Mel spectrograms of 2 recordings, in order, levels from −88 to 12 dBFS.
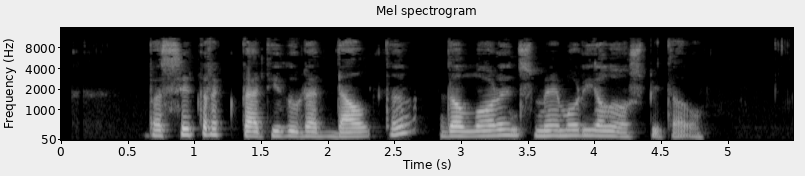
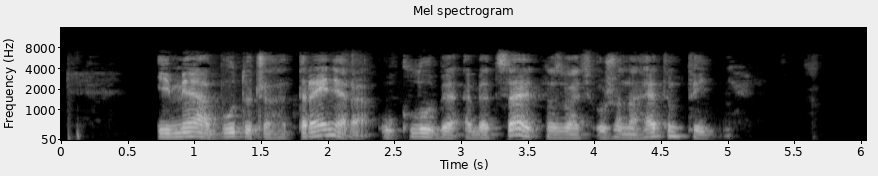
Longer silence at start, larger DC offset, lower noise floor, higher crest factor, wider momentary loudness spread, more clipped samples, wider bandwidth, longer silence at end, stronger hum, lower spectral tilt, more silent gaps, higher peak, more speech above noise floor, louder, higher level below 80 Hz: about the same, 0.65 s vs 0.7 s; neither; first, -65 dBFS vs -61 dBFS; about the same, 22 dB vs 20 dB; about the same, 11 LU vs 11 LU; neither; first, 11.5 kHz vs 7.6 kHz; second, 0.7 s vs 1.15 s; neither; about the same, -5.5 dB/octave vs -4.5 dB/octave; neither; about the same, 0 dBFS vs -2 dBFS; first, 44 dB vs 40 dB; about the same, -21 LUFS vs -21 LUFS; second, -72 dBFS vs -62 dBFS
